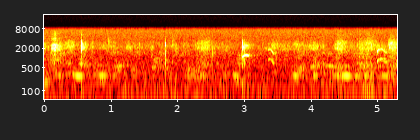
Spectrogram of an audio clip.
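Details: One-week-old Cavalier King Charles Spaniel puppies, Laura Belle's litter, indoors: thin high squeaks and short rising-falling whines scattered through a murmur of soft background noise.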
